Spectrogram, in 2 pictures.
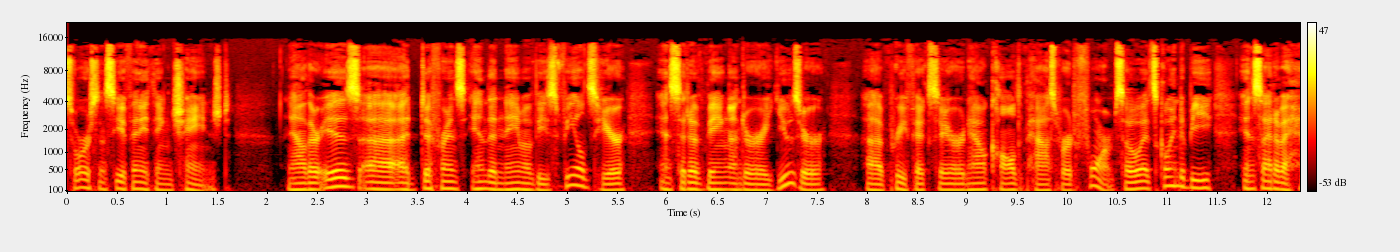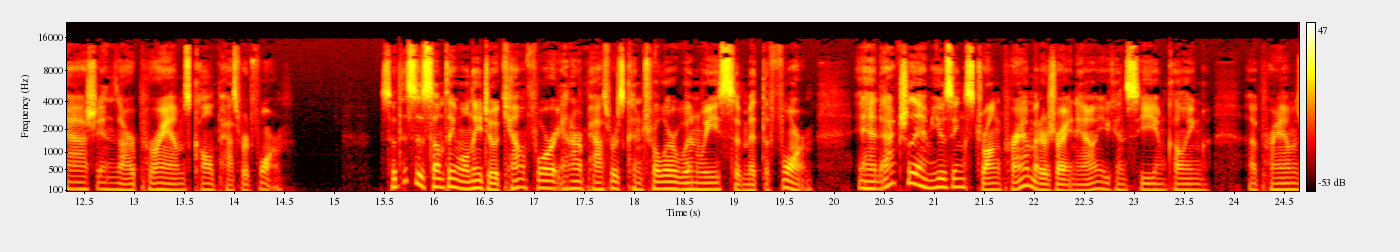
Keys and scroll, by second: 0.2 alt+super+u.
